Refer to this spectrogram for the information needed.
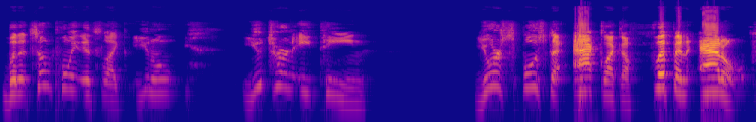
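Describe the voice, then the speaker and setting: A man's voice: sits high, lively intonation, a little slow, bright, forceful tone. A male talk show host giving blunt, opinionated news commentary, repeating himself for emphasis.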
